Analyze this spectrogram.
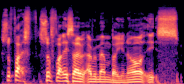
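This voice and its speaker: In a dry podcast-mic recording, a Lithuanian man in his thirties with a Yorkshire accent chats candidly as a guest, frequently swearing and restarting his words. Lithuanian is his first language. His mid-range voice is a bit bright with lively intonation, at a normal speed.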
